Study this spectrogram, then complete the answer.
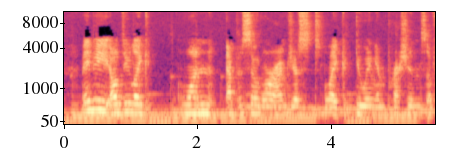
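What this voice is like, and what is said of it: Usual voice. Nothing is said of it.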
